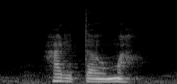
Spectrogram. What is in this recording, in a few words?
"church", Nukuoro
